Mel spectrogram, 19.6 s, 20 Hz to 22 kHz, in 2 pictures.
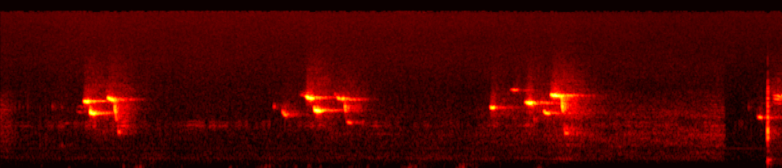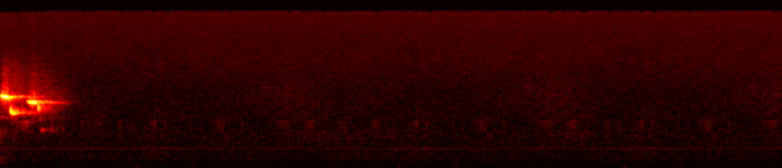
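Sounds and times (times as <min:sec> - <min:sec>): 
male Kauai O'o bird calling for a mate: 0:01.0 - 0:01.8, 0:03.4 - 0:04.6, 0:06.1 - 0:07.4, 0:09.5 - 0:10.6.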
